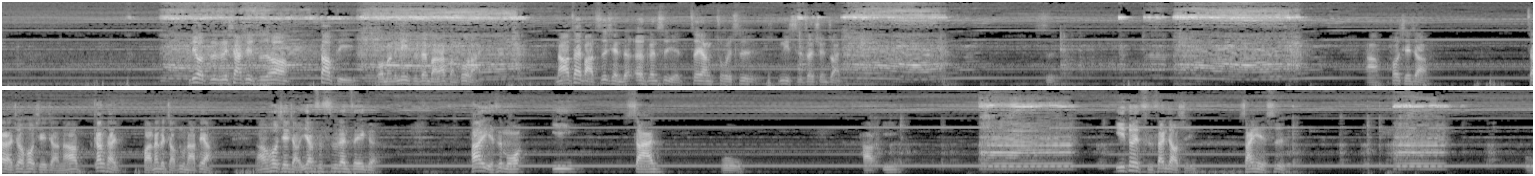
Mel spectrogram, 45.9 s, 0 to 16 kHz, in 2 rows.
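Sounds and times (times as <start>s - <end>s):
grinder motor running: 0.0s - 45.9s
machine humming: 0.0s - 45.9s.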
